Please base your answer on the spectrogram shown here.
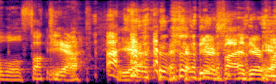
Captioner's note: laughing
